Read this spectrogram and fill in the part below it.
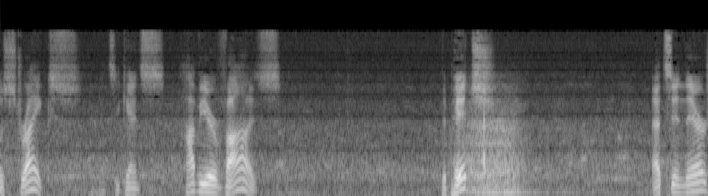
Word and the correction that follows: Vaz: I should say Vaz, I apologize. Javier Vaz. – Rhymes with jazz.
